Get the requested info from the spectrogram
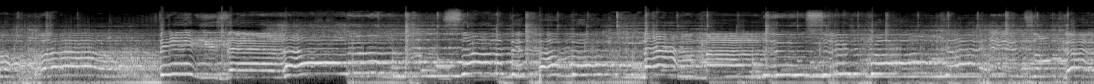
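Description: A girl singing a French song solo into a microphone, amplified through a PA system, her voice moving between held notes with slides in pitch.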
